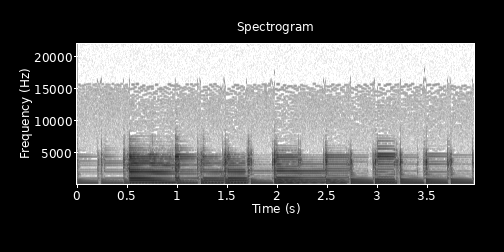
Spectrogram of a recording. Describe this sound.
guitar recording for training melodic loop in sample base music
electric, guitar, loop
